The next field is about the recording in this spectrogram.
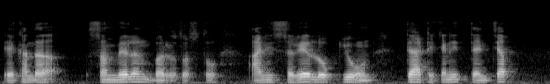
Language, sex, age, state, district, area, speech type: Marathi, male, 45-60, Maharashtra, Nashik, urban, spontaneous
